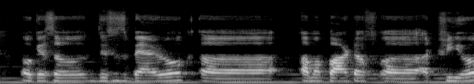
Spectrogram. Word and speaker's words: Baroque: basically we have Baruch with us, and I didn't know that the pronunciation was Baruch. I used to call him Baruch.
